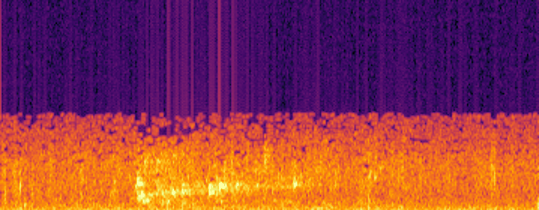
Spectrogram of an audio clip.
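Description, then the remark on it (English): Water is poured into a glass as a drink for someone lying down, a short, trickling splash lasting a second or two, fairly soft against a steady background hiss, with no one speaking. “could I have a drink of water? Oh, sure thing. Now, I'll have it for you in a jiffy.”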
